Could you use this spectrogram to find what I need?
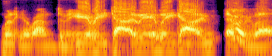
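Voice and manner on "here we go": put-on cartoon orc voice. Talking about orcs, doing the cartoony orc catchphrase in an orc voice. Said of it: "I knew you were going to do that bloody voice again".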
